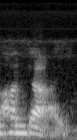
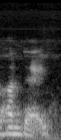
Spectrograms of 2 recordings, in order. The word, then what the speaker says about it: Hyundai: they get really upset if you call them hun down instead of Hyundai which is interesting because in the Korean yes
